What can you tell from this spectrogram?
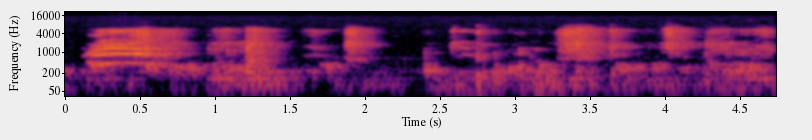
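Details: Hungry female kitten indoors in the evening, leaping for chicken slices; opens with a strong harmonic meow, followed by scattered short squeaks and bursts mixed with handling noises and faint voices.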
